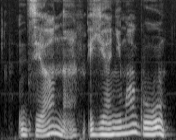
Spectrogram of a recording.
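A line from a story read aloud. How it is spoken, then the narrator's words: Muffled mutter. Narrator (Russian): глухо пробормотал Дамиан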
